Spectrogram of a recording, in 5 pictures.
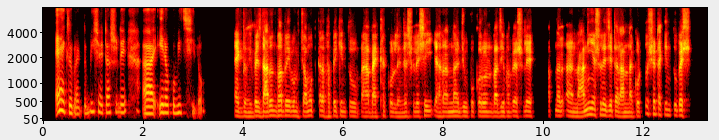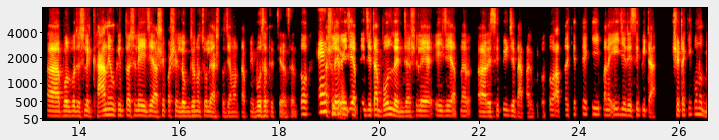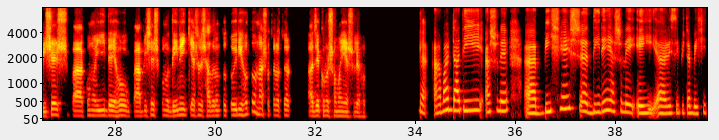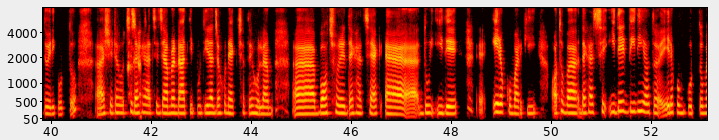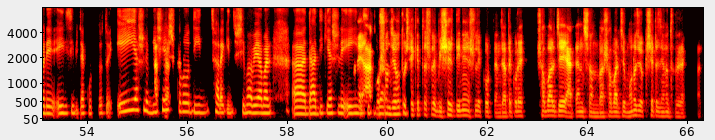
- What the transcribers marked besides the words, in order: bird
- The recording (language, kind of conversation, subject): Bengali, podcast, তোমাদের বাড়ির সবচেয়ে পছন্দের রেসিপি কোনটি?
